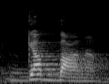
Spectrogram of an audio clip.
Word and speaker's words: Gabbana: Gabbana. So we've got plosive G, G, and we've also got a lovely double plosive B, all voiced, gabbana.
